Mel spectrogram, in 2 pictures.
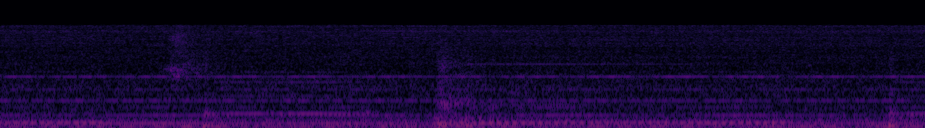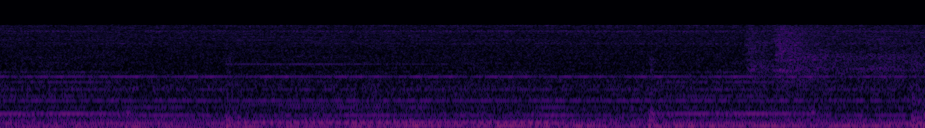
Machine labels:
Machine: slide rail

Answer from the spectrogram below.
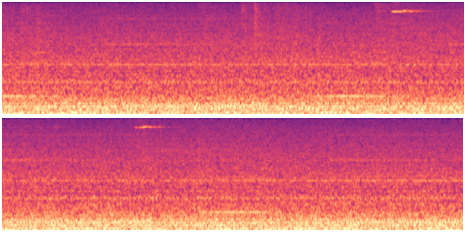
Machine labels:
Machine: slide rail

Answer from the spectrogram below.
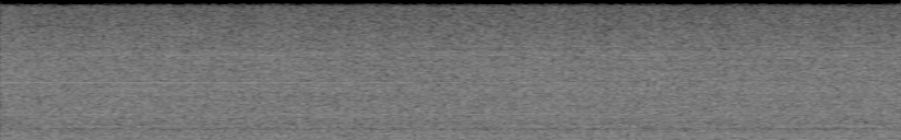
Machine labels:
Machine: pump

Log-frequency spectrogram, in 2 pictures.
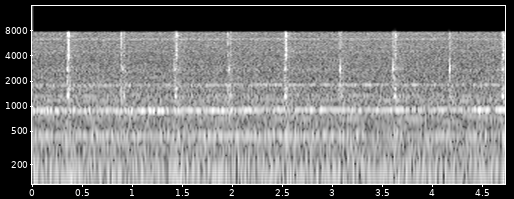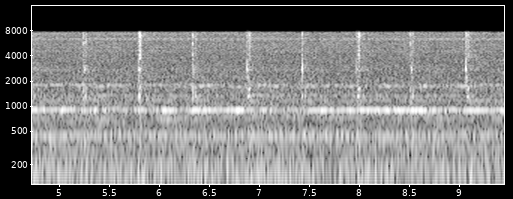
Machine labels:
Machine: valve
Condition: normal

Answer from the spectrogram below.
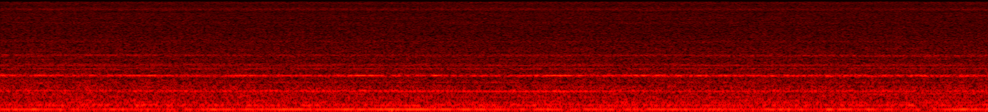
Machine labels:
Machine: fan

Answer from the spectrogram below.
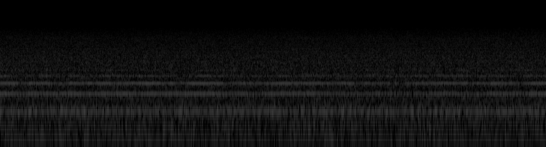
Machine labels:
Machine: fan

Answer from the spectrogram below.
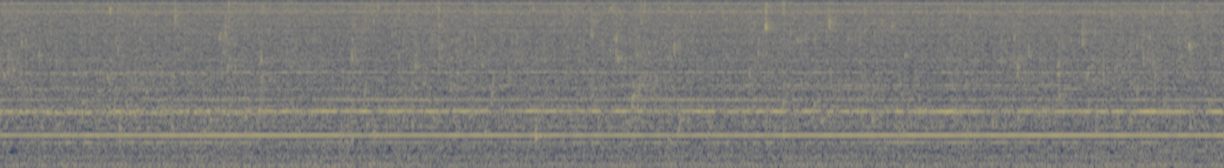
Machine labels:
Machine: pump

